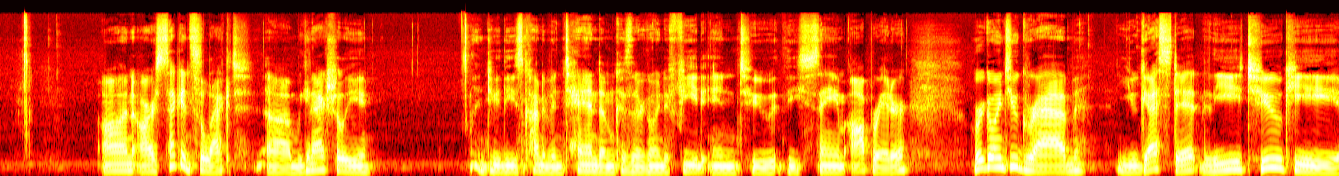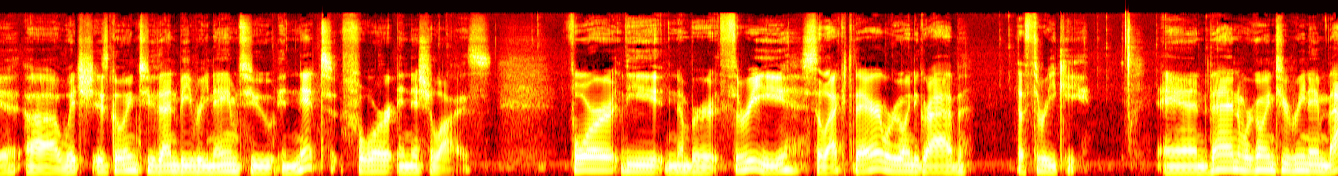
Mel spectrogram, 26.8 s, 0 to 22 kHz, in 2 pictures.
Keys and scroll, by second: 15.5-16.8 typing.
